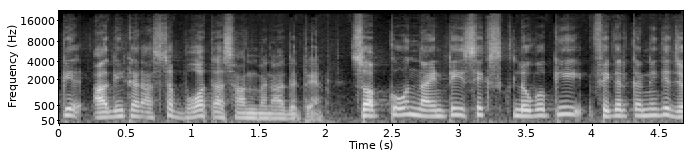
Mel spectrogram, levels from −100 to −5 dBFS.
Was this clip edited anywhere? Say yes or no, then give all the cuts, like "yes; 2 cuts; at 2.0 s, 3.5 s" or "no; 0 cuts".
yes; 1 cut; at 2.1 s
